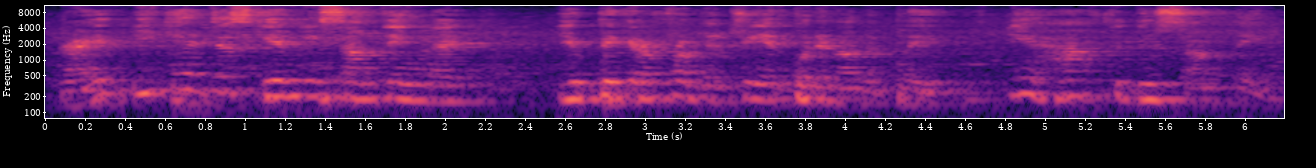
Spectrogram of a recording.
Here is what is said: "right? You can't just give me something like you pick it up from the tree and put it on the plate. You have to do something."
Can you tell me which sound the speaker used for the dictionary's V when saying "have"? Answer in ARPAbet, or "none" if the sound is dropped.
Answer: F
